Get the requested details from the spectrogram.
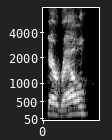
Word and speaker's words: Darrell: Darrell, it's spelled like Daryl, but it's pronounced Darrell.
